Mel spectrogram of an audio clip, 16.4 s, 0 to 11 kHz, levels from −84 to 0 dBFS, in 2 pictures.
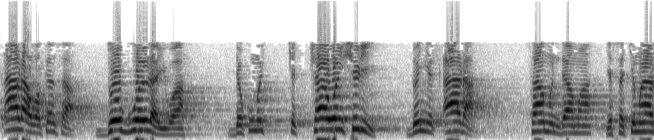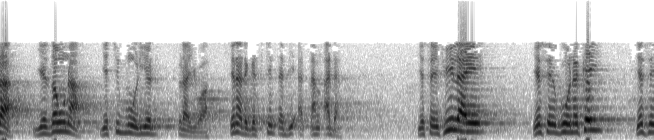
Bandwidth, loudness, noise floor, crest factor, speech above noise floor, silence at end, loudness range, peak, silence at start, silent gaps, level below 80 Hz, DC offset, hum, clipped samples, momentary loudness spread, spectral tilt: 8.2 kHz; -11 LUFS; -45 dBFS; 12 dB; 35 dB; 0 s; 9 LU; 0 dBFS; 0 s; none; -44 dBFS; under 0.1%; none; 0.6%; 16 LU; -6.5 dB/octave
